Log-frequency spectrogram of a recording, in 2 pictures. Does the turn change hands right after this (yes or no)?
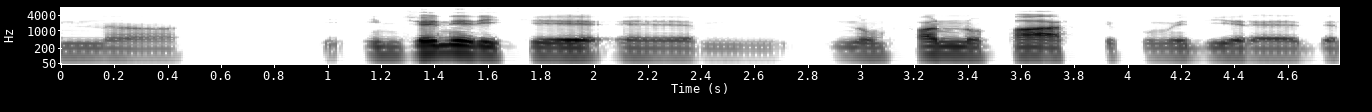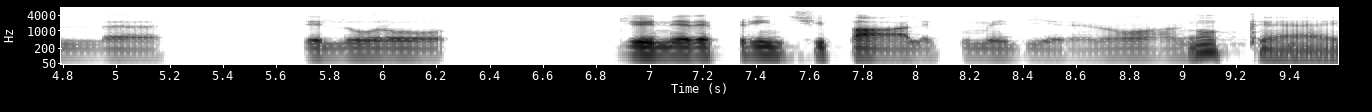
yes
